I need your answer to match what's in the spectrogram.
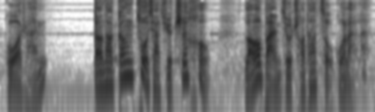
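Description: A man's voice: mid-range voice, wildly swooping pitch, normal speed, a little mellow. A man telling a scripted horror story in a dramatic style that builds tension, over background music.

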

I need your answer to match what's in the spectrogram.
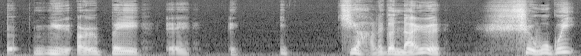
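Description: A man voicing a boorish, blustering rich young man who hems and pauses between words, in a story reading. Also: a little high, sing-song, a bit bright, dry recording, studio quality, pitched above the performer's own voice, heavily acted. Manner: hemming with drawn-out pauses.

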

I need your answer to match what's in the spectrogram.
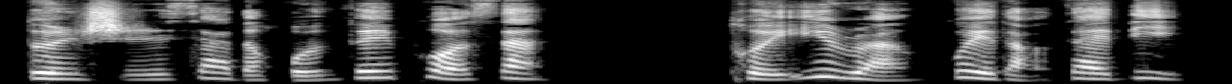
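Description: A woman narrating a story in a steady, even reading voice, acting out the dialogue of its characters. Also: mid-range voice, unhurried, dry recording, studio quality.

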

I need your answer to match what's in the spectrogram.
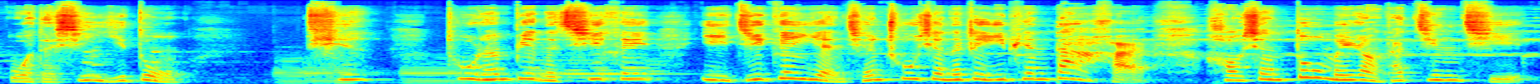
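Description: A woman reads a children's audiobook aloud. Her voice sits a bit high and moves expressively through each sentence. Soft music plays faintly behind her. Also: normal speed. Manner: expressive storytelling. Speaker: audiobook narrator.

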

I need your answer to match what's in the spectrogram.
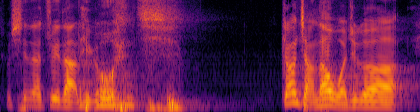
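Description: A man's voice: on the high side, fast. A man in his thirties from Shanghai doing stand-up, wry and self-mocking, slipping English phrases into his talk. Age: 30s. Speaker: stand-up comedian. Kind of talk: stand-up comedy. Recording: long reverb of a large hall.

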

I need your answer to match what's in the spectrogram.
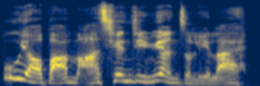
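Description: A woman voicing a stern, dignified old man who speaks firmly and deliberately. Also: medium pitch, sing-song, voice pushed up. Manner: firm, measured, stern.

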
